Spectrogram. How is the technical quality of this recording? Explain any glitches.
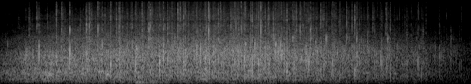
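The recording's technical quality is good, with no glitches to explain.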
